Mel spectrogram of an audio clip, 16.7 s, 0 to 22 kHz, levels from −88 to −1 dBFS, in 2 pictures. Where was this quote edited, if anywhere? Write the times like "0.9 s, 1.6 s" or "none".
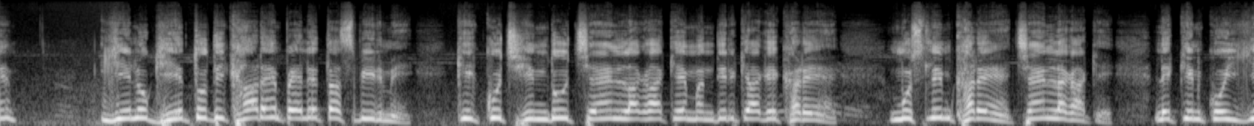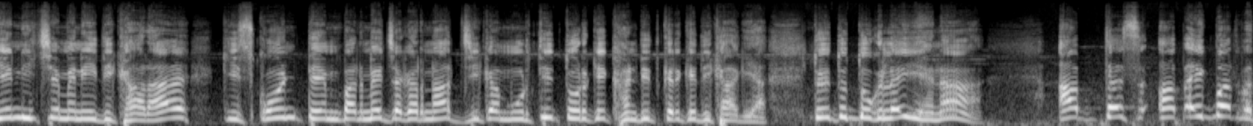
none

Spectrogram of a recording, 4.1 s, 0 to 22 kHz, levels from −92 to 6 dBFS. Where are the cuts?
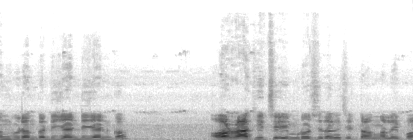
none

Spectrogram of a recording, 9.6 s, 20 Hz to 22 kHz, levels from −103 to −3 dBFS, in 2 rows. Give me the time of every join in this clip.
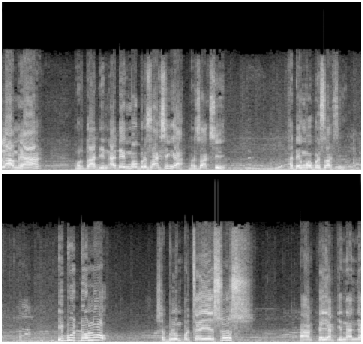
5.3 s

